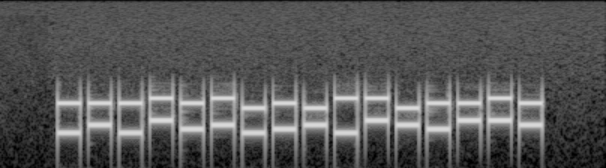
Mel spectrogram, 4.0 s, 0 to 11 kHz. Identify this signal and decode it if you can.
DTMF, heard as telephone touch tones, dialled by machine, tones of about 150 ms. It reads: 282#591573#750#8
